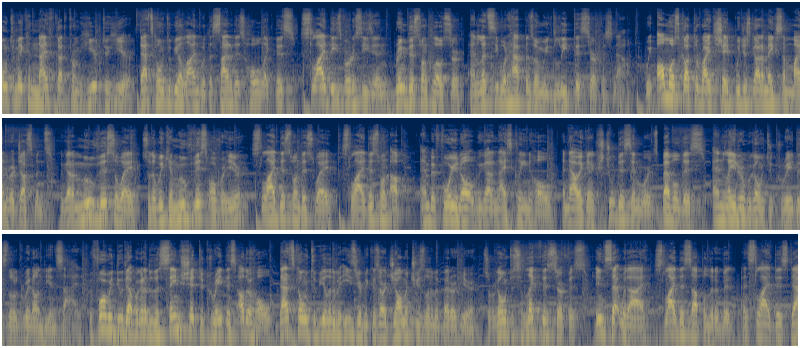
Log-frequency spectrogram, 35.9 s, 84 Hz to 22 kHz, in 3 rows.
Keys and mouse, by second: 4.0 shift+middle click, 5.3 a, 5.5 shift+w, 5.7 shift+click, 5.8 z, 5.8 g, 6.6 click, 6.9 z, 6.9 g, 6.9 3, 7.3 ctrl+shift+click, 7.6 x, 9.1 Tab, 9.2 shift+middle click, 9.5 Tab, 9.5 z, 9.5 1, 9.8 click, 10.1 2, 10.1 click, 12.6 shift+click, 12.7 z, 12.7 2, 12.7 g, 13.2 click, 13.8 z, 13.9 click, 14.1 z, 14.2 g, 15.4-16.9 typing, 16.5 click, 18.1 Tab, 18.1-19.7 middle drag, 18.1 1, 19.8 shift+middle click, 20.1 Tab, 20.2 shift+s, 20.4 e, 20.7 g, 21.7 ctrl+b, 21.7 2, 22.5 Tab, 22.5 2, 22.5 1, 24.4 middle drag, 24.8 middle click, 25.1 shift+middle click, 25.1 KP_7, 25.1 z, 26.0 Tab, 26.3 3, 26.4 click, 26.7-27.2 middle drag, 26.7 z, 27.4 middle click, 27.7 shift+middle click, 28.0 KP_7, 28.0 z, 28.5 shift+middle click, 29.2 shift+middle click, 29.3 1, 29.6 a, 29.8 c, 31.0 3, 31.1 click, 31.6 ctrl+shift+click, 32.0 middle click, 32.7 middle click, 33.6 1, 33.6 z, 33.6 g, 34.7 middle click, 34.9 click.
